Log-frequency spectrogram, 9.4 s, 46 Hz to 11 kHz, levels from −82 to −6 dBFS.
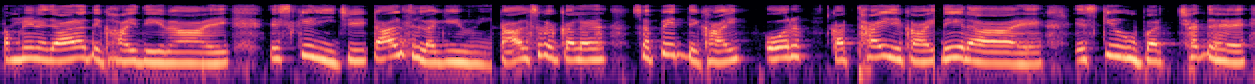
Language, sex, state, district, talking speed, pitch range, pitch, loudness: Hindi, male, Uttar Pradesh, Gorakhpur, 170 wpm, 200-250 Hz, 225 Hz, -19 LUFS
